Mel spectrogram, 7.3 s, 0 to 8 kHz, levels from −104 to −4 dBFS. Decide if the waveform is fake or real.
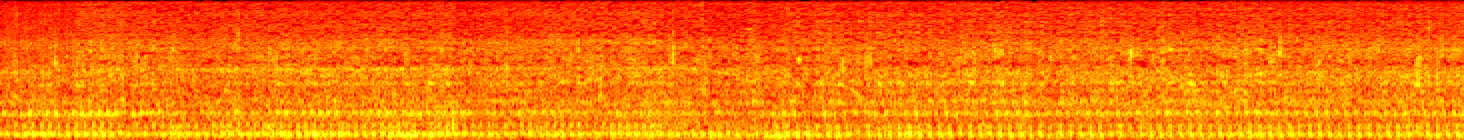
fake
